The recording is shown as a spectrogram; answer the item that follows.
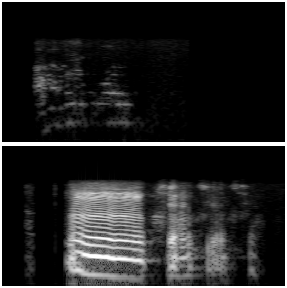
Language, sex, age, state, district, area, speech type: Santali, male, 60+, West Bengal, Paschim Bardhaman, urban, conversation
